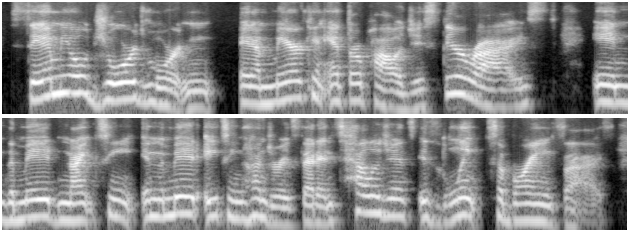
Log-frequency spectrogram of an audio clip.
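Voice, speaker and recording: A woman giving prepared remarks as a panelist over a video call. She speaks earnestly and pointedly, with wry asides, and now and then clears her throat. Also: fairly low pitch, moderate pace, darkish tone. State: occasionally choking and clearing throat.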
